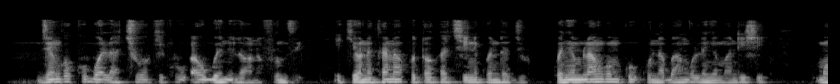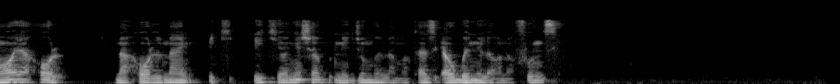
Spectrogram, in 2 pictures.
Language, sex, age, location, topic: Swahili, male, 25-35, Nairobi, education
